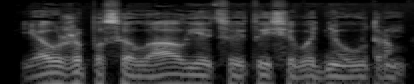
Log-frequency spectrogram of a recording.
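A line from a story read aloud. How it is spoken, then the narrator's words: Plain. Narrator (Russian): сказал Челленджер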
